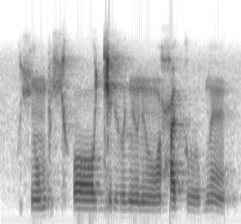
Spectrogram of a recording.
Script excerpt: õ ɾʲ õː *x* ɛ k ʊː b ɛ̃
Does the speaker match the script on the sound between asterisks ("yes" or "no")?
no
